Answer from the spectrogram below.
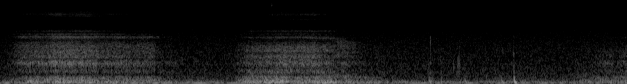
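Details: Loud snoring in deep sleep: two long, rough breaths with a rattling low flutter, one every few seconds, over steady room noise.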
